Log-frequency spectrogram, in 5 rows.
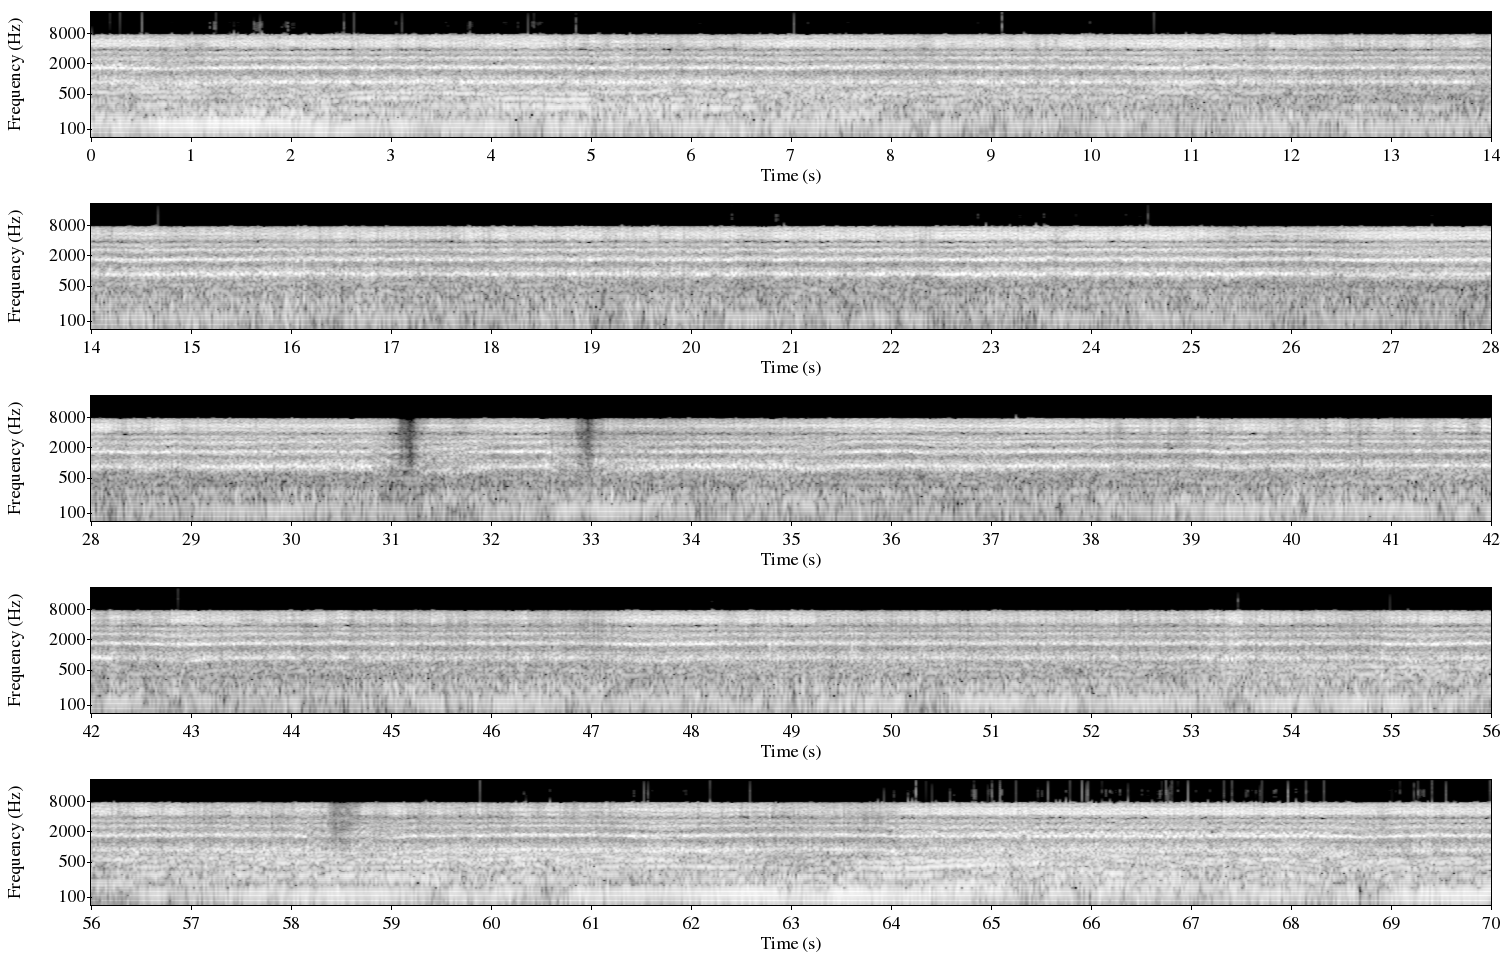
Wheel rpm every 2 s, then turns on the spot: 210, 230, 230, 230, 230, 220, 240, 230, 230, 230, 230, 230, 230, 220, 210, 170, 150, 200, 220, 230, 230, 230, 230, 230, 230, 230, 230, 230, 230, 160, 230, 230, 210, 200, 210.
none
